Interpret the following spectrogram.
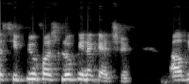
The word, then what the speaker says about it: cache: Okay चलो, let's start with कैचे memory. Pronounced as cache, the cache memory is a special high-speed storage mechanism.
